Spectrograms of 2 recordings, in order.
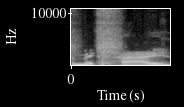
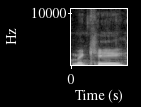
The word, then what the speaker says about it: McKay: So fun fact, most people pronounce my surname wrong as well. It is McKay, not McKay, although I won't judge you if you say it wrong.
